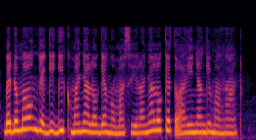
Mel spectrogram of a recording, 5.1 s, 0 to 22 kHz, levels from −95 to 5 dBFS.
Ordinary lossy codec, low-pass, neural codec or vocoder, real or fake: none; 9.9 kHz; vocoder, 22.05 kHz, 80 mel bands, WaveNeXt; fake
